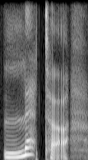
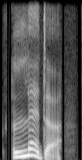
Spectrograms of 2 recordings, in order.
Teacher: If I'm speaking clearly, I say letter. I hit the t. It's a sharp t sound.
